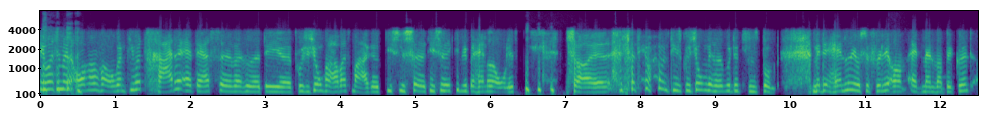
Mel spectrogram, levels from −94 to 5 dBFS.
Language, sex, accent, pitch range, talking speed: Danish, male, native, 175-210 Hz, 215 wpm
